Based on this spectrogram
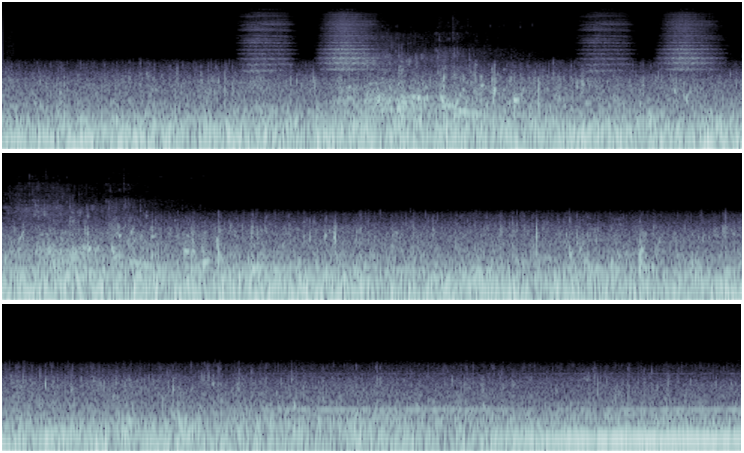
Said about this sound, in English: Before I know it, the current drags me on down the narrows.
